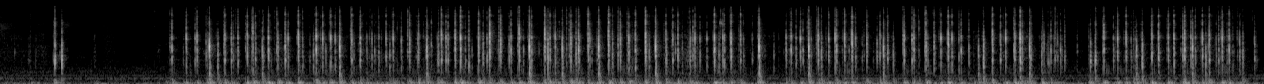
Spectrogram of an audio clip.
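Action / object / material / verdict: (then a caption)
tap / plastic mechanical keyboard / plastic / none. An NK65 Entry Edition 65% mechanical keyboard with a purple plastic case, red and black plastic keycaps, and lubed and filmed 67g Tangies switches is typed on fast with the fingertips of both hands, as in a typing test. After a quiet first second or two, a dense, steady stream of short, bright clacking keystrokes follows, each dying away almost instantly, with a few louder key hits standing out.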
